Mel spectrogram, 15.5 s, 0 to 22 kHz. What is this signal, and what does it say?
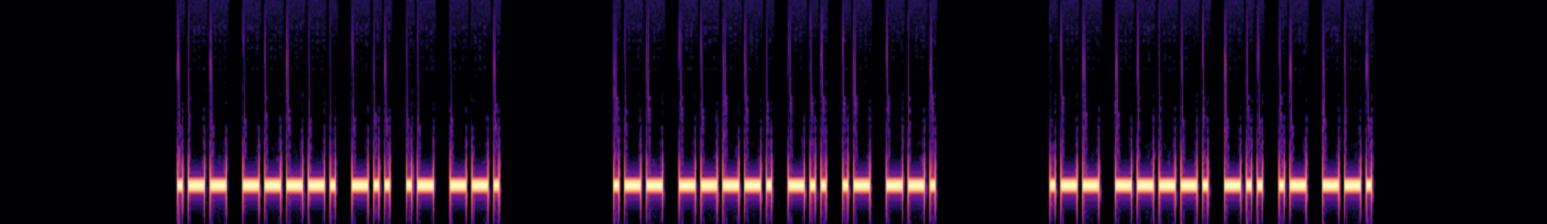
Morse code, heard as a keyed tone, about 22 wpm, 700 Hz. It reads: W9DAG W9DAG W9DAG
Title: USA Call Signs - 5 Characters - Repeated 3x - 22wpm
